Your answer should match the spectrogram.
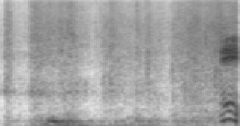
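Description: Packaging being handled and pulled off by hand, rustling and crinkling irregularly as a football helmet is unwrapped.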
